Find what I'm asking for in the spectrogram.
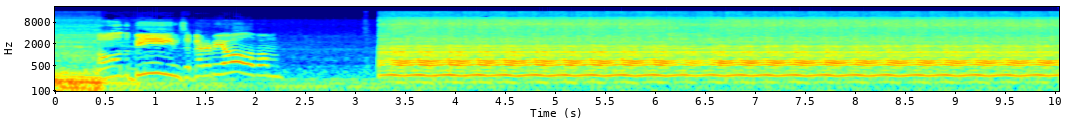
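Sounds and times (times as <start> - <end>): engine at full throttle: 0.0 - 0.8, 3.2 - 10.0.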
